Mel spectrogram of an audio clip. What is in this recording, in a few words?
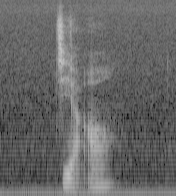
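"jiang", Chinese, third tone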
